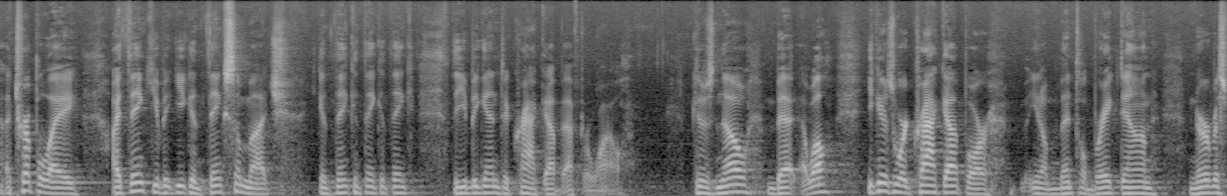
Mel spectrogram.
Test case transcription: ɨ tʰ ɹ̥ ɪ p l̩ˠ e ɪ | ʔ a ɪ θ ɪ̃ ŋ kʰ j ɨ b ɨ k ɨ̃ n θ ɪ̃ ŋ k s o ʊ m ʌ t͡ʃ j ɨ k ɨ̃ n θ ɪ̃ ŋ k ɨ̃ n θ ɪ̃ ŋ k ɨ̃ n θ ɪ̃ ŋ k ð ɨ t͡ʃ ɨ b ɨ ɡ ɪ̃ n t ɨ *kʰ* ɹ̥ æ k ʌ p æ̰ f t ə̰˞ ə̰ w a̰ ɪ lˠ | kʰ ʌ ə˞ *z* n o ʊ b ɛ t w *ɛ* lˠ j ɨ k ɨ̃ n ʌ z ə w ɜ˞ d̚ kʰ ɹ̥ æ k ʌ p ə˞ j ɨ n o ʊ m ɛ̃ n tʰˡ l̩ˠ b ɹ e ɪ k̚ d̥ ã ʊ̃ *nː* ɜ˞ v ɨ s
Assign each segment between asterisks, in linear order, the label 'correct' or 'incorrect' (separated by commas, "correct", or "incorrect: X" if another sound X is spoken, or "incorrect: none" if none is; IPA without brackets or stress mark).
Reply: correct, correct, correct, correct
